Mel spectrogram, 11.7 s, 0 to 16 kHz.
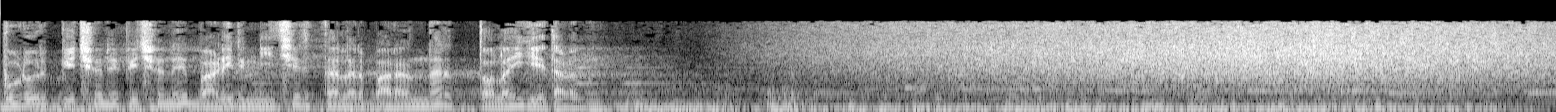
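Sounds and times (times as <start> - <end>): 
speech: 0.2 - 4.6
heavy rain pouring outside the ground-floor veranda of a house: 5.4 - 11.6.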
